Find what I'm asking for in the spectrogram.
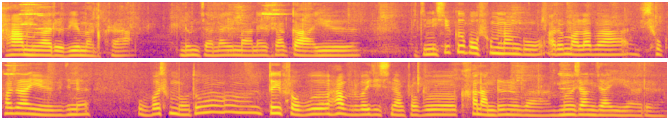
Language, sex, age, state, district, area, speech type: Bodo, female, 60+, Assam, Kokrajhar, rural, spontaneous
